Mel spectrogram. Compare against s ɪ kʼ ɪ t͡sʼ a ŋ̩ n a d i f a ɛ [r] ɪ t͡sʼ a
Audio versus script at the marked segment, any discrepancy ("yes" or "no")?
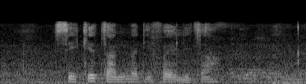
yes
